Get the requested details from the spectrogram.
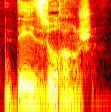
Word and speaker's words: des oranges: And if it's some oranges, then you would say des oranges. – Des oranges. – And of course, you pronounce the S of des because it's followed by a vowel.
